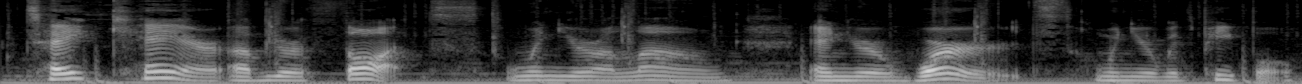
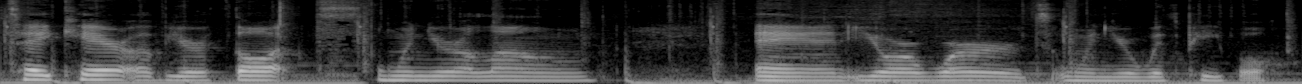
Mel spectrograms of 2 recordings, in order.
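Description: First: It is said louder than before. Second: It is read aloud at a normal volume.

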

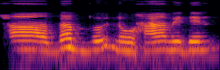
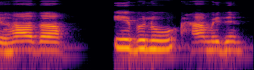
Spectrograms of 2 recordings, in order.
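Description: First: Hadha runs straight into the b of ibnu. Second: The vowel before ibnu is pronounced separately. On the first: The speaker calls it right. "rather you will say" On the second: The speaker calls it wrong. "you will not say"

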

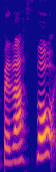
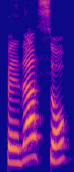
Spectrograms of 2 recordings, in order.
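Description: First: The z is pronounced like English th. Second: The z is pronounced like an s.

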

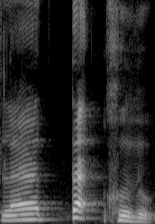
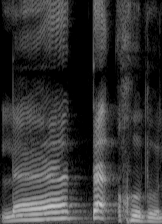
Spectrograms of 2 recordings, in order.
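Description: No difference in how they are said.

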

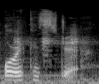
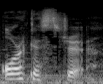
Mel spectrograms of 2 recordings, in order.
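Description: First: The stress is on the first syllable. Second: The stress is on the first syllable.

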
